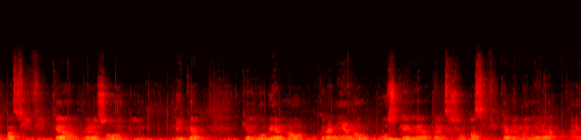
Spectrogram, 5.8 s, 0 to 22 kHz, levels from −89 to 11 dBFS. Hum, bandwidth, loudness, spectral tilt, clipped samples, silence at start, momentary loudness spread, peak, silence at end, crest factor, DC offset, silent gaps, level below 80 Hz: none; 14.5 kHz; -42 LUFS; -4.5 dB/octave; under 0.1%; 0 s; 7 LU; -24 dBFS; 0 s; 18 dB; under 0.1%; none; -68 dBFS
